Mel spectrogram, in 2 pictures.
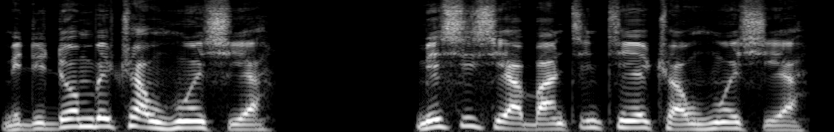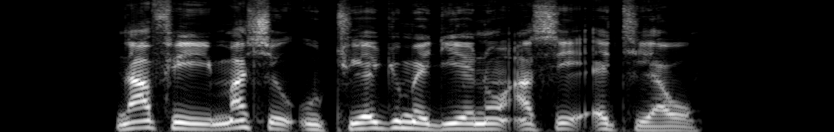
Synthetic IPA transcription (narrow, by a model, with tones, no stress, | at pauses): mɪ̃˨dɪ˨dɔ̃˦m˦bɛ˦t͡ɕᶣa˦n̩˨ɦʊ̃˦æ˦ɕi˨a˦ | m˦ɛ˦si˦si˨a˨bã˨n˨tʰɪ̃˦n̩˦tʰɪ̃˦ɛ˦t͡ɕᶣa˨n˦ɦʊ̃˦æ˦ɕi˨a˦ | nã˦fe˨i˨mã˦ɕɛ˨ʔo˨tʰu˨æ˦d͡ʑᶣu˦mæ̃˨di˦ɛ˦nʊ̃˦ʔa̰˨sɪ˦ʔæ˦tʰi˨a˨wʊ˦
